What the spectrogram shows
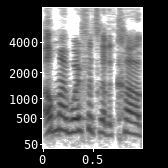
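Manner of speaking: ordinary talk, nothing marked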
